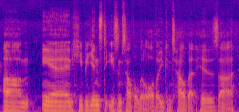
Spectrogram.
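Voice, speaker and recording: A man narrating as game master of a tabletop game, halting with many fillers. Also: lowish voice, steady tone, a little hiss or hum.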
